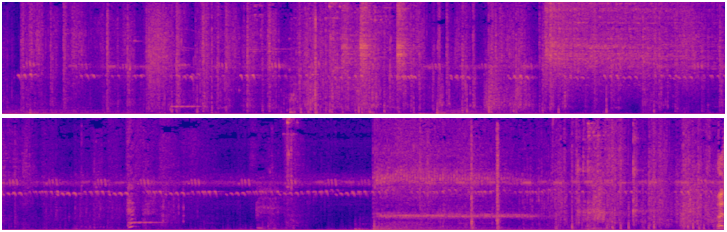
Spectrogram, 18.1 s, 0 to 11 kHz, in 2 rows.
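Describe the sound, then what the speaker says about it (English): Horse hooves clop steadily in Red Dead Redemption on Xbox 360, over a busy game soundscape with rumbling and ambient tones and no speech. "Looks like Carlos left us some horses."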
